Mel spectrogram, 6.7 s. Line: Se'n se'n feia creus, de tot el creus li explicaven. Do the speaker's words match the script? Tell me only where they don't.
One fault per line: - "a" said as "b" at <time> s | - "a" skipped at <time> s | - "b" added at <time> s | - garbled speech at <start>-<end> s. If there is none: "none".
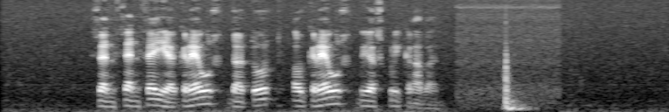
none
